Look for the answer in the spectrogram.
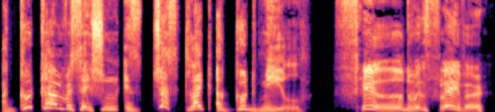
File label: Male Pandaren Flavor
